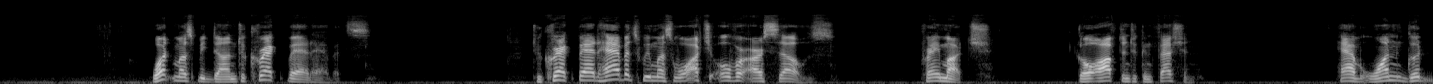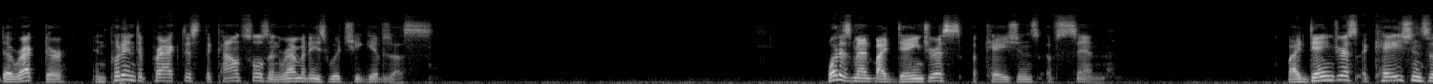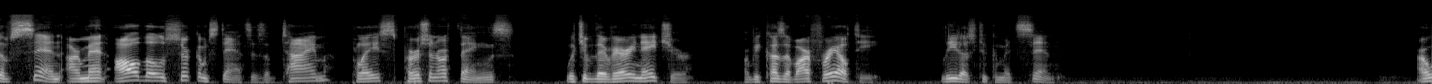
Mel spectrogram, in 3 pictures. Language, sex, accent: English, male, American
